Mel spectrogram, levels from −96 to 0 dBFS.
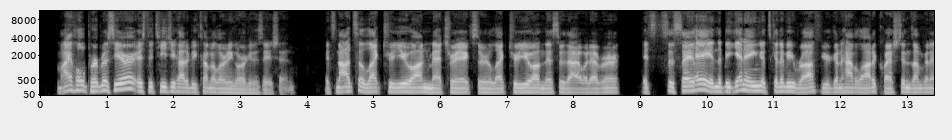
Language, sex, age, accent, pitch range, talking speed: English, male, 30-49, American, 105-135 Hz, 230 wpm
